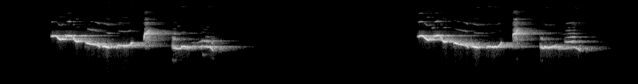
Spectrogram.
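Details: Lively oriental magpie-robin song meant to prompt young birds to respond: two matching phrases, each a descending whistle followed by quick fluttering notes, roughly four seconds apart, with silence between.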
